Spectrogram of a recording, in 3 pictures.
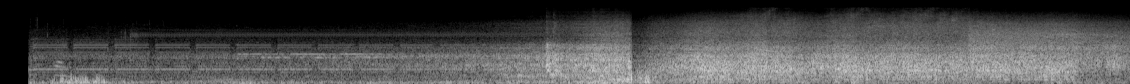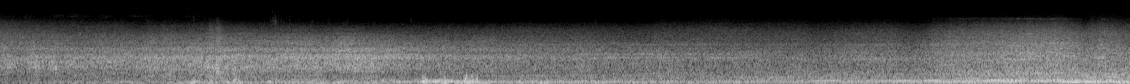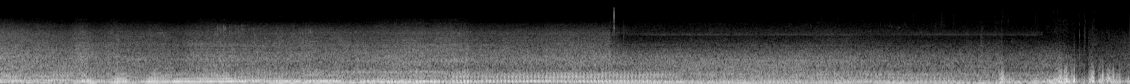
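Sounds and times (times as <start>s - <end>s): train wheels rolling on rails: 0.3s - 24.2s, 28.7s - 33.9s.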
